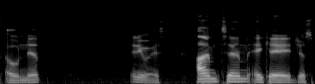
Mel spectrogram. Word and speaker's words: ONIP: Now, this is not actually Halo ONIP, it's pronounced Halo ONIP, like oh no, our table, but Broken. it's ONIP.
